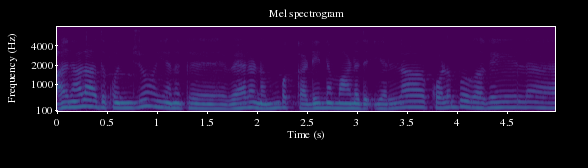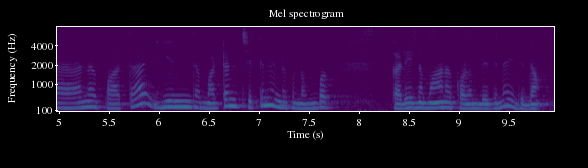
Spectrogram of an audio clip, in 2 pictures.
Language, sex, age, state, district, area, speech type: Tamil, female, 45-60, Tamil Nadu, Namakkal, rural, spontaneous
